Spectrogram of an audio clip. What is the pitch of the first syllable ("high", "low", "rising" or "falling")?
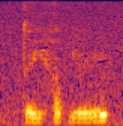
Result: low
